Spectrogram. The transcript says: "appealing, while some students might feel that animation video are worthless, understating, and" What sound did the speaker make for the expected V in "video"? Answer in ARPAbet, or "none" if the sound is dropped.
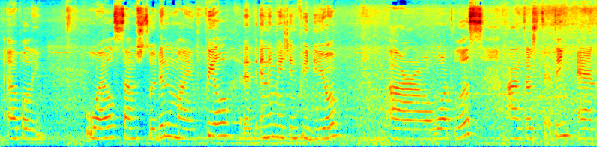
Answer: F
